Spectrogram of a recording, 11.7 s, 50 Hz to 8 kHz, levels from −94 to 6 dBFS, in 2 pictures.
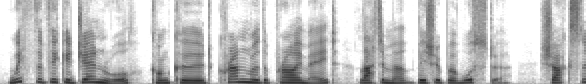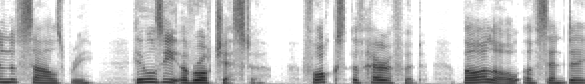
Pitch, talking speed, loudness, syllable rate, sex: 220 Hz, 130 wpm, -19 LUFS, 4.9 syllables/s, female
